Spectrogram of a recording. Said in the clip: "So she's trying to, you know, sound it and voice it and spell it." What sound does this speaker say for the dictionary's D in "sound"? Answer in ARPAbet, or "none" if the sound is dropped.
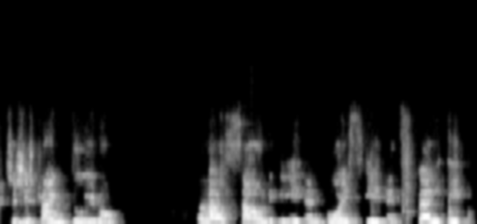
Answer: D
